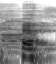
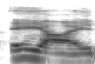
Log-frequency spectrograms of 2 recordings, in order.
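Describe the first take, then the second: First: The name is said as one syllable. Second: The name is said as two syllables. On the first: The speaker calls it right. "it's I" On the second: The speaker calls it wrong. "it's not A I"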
